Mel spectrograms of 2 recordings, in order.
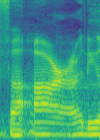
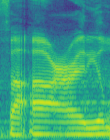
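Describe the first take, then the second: The two takes are said the same way.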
